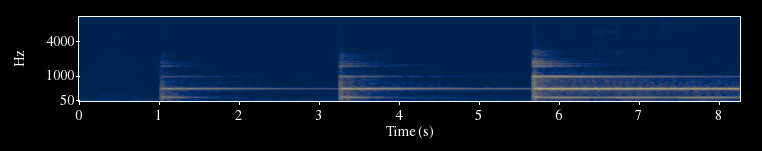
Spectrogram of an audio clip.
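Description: A bell is struck three times and rings out slowly, heard through an online call.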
